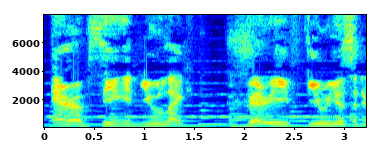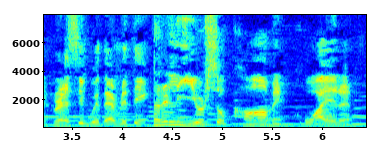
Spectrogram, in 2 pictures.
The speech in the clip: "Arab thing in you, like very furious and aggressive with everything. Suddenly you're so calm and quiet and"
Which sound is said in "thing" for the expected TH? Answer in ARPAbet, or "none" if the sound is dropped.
S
